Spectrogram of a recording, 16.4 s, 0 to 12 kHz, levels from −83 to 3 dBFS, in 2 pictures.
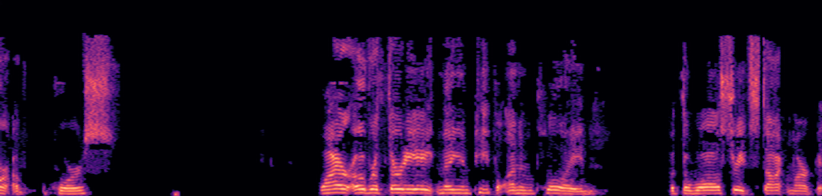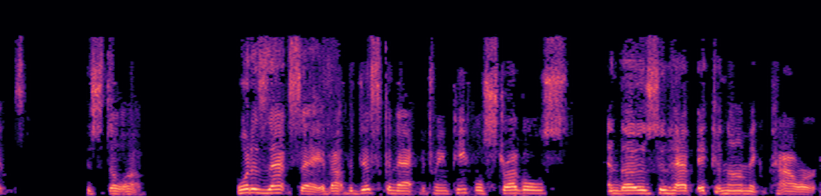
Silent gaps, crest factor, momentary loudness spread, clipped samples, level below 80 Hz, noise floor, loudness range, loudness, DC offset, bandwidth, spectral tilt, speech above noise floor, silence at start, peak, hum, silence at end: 0.36-0.42 s, 1.20-1.71 s, 1.80-3.17 s, 6.10-6.67 s, 8.52-9.07 s, 9.67-10.58 s, 13.94-14.24 s; 16 dB; 13 LU; under 0.1%; -62 dBFS; under -90 dBFS; 5 LU; -17 LUFS; under 0.1%; 10.5 kHz; -3.5 dB/octave; over 73 dB; 0 s; -2 dBFS; none; 0.1 s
